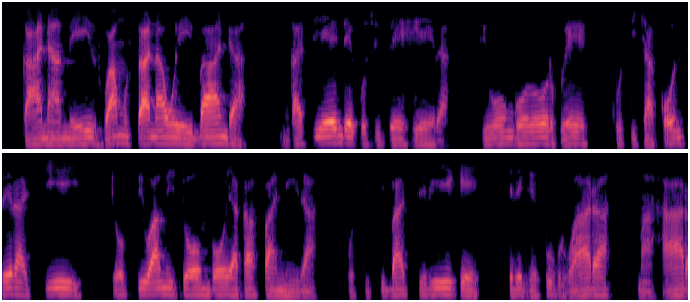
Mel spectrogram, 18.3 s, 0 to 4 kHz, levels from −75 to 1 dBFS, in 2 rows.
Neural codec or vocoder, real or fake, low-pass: none; real; 3.6 kHz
